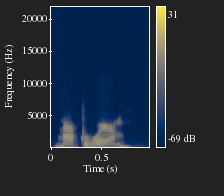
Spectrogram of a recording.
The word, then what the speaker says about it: macaron: So it is macaron. – Okay. – Like you're saying Ron from Harry Potter at the end, okay.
